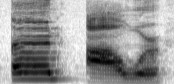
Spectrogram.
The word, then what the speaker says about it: hour: ano abre off porque porque o h e é mudo tinha que ele não tem o som do r o h que é mudo é como se a palavra começar assinou ó como é que é só se não é hour ou nesse Man you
